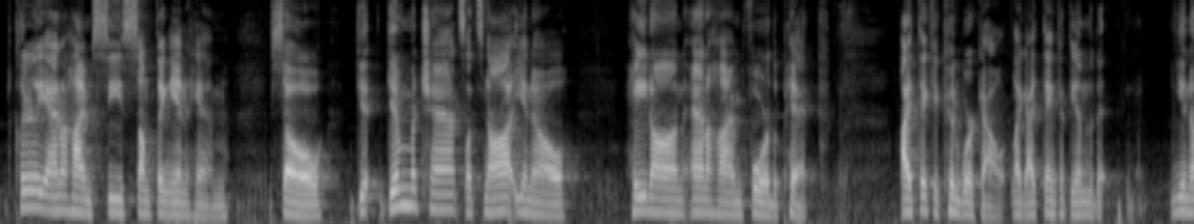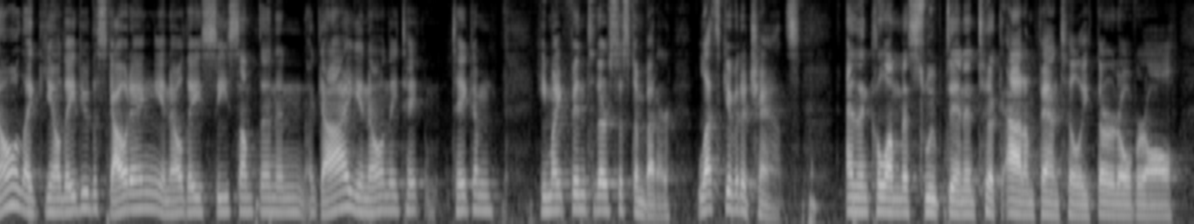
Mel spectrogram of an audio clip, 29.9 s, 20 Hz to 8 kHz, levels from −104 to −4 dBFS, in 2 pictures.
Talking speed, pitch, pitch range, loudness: 170 wpm, 135 Hz, 115-150 Hz, -38 LUFS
